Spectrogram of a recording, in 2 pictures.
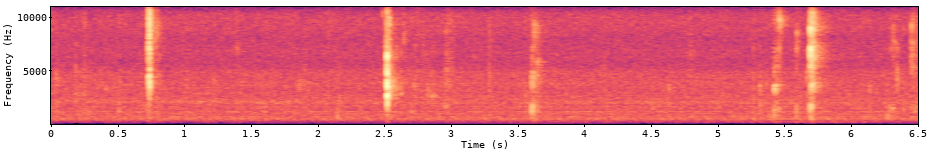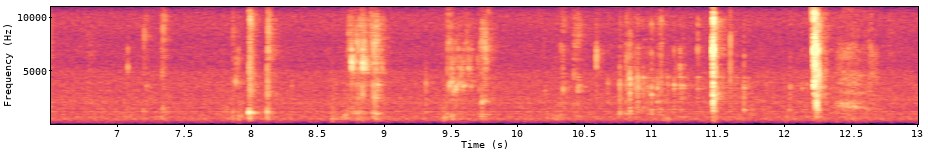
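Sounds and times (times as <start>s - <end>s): chewing with wet mouth clicks: 2.5s - 3.8s, 5.3s - 12.4s.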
